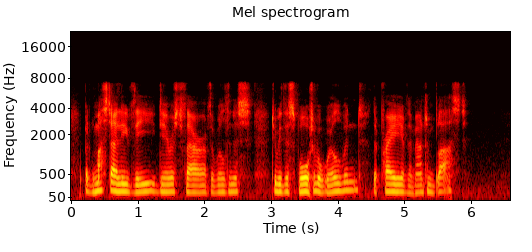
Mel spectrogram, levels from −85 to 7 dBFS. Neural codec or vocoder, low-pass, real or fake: vocoder, 22.05 kHz, 80 mel bands, Vocos; 7.2 kHz; fake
